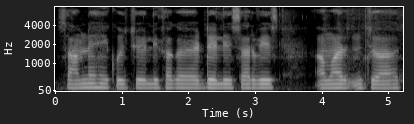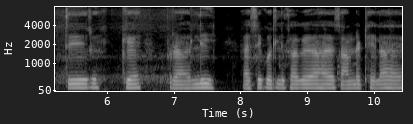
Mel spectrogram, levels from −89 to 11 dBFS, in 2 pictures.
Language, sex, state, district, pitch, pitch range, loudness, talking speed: Hindi, male, Chhattisgarh, Bastar, 135 Hz, 130-135 Hz, -30 LUFS, 120 wpm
